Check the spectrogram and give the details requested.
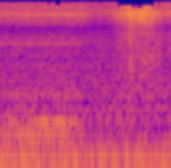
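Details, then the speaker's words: A sleeping pet dog snoring, picked up in the background of someone talking. "My my dog's snoring if you can hear him."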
